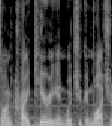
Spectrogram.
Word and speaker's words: Criterion: Criterion. Tyrion. Criterion. C R I T E R I O N. Like Criteria but without the A at the end. O N at the end. Criteryion.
